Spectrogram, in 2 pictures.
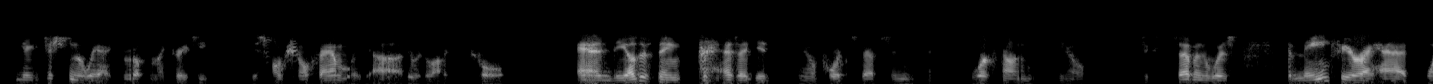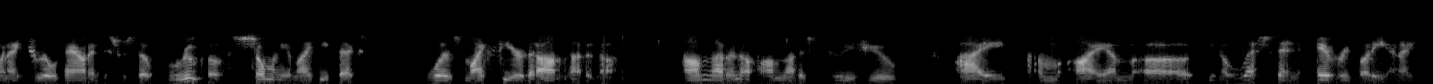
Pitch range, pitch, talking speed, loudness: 90-110 Hz, 95 Hz, 185 wpm, -31 LUFS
